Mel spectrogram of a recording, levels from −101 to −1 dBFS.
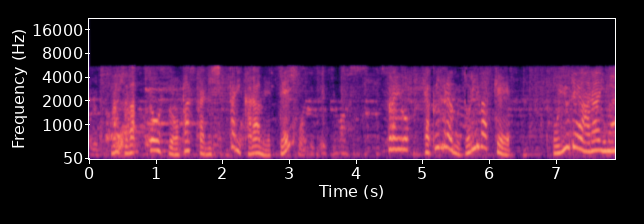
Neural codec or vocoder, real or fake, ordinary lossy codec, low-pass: vocoder, 22.05 kHz, 80 mel bands, HiFi-GAN; fake; AAC, 32 kbps; 5.4 kHz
